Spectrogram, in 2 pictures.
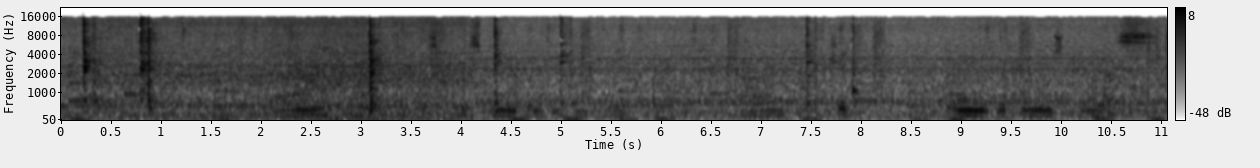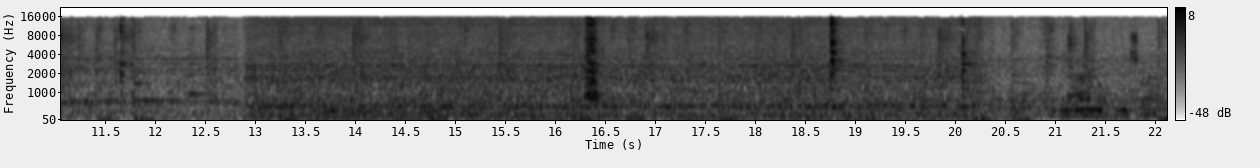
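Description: Sliced onions deep-frying in a stainless steel pot of oil, sizzling steadily as they brown toward crisp. A metal skimmer stirs them, with occasional sharp clicks against the pot.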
